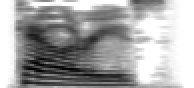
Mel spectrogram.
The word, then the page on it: calories: British English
